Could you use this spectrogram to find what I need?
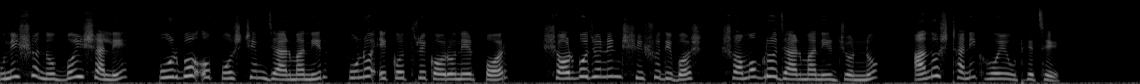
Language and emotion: Bengali, neutral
